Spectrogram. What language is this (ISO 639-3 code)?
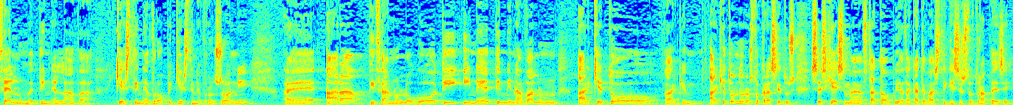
ell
